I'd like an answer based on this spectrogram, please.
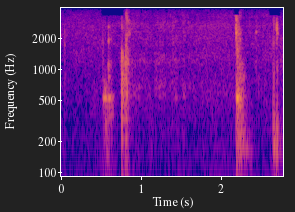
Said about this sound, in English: Meanwhile, you hear that sizzle?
